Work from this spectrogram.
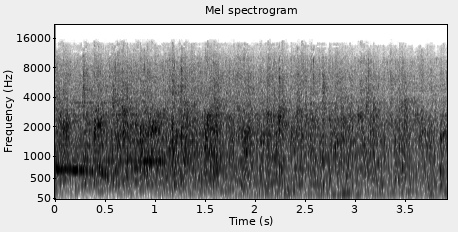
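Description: A graduation audience claps steadily for the Longmont High School class of 2019, with dense, sustained applause that fills the room evenly throughout.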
